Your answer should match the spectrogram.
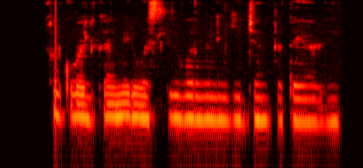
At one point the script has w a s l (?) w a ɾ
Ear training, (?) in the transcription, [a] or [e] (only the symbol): e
